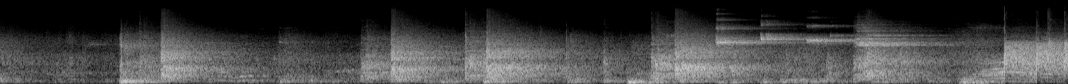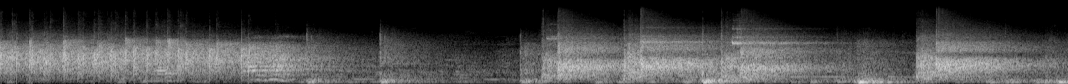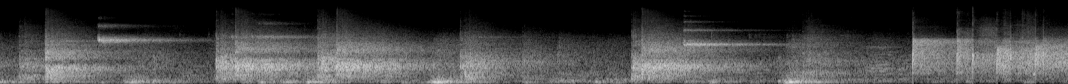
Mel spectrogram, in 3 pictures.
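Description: Squash rally: a rubber squash ball is struck by rackets and thuds off the court walls again and again, at an irregular pace, with short high squeaks from shoes on the wooden floor. The loudest part is a spell of dense noise from about ten to fourteen seconds in.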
